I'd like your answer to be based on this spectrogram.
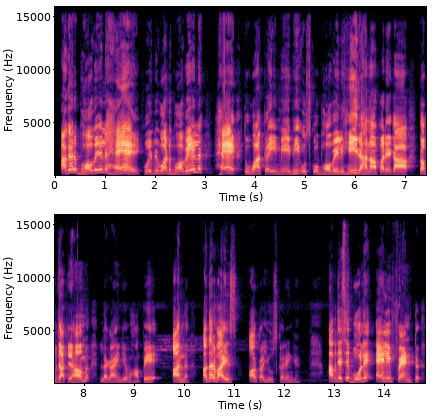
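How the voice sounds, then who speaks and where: A man's voice: high voice, animated, takes it slowly, bright, forceful tone. A man teaching English grammar on a whiteboard. He repeats key words and puts rhetorical questions to his students. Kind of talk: classroom lecture to camera. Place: classroom with a whiteboard.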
